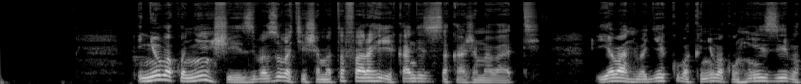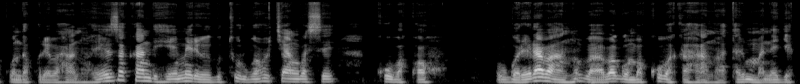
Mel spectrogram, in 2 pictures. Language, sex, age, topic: Kinyarwanda, male, 25-35, education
